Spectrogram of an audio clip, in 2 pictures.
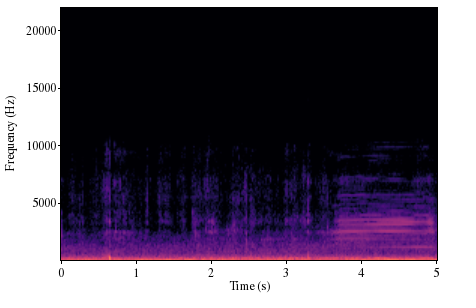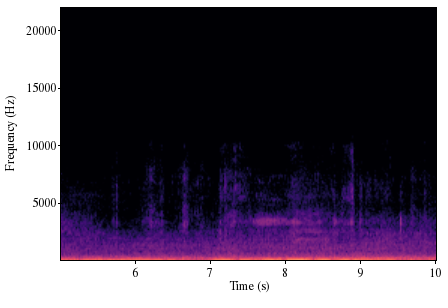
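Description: A steady low engine drone that grows louder and pulses near the end. A brief high buzzing tone sounds about four seconds in.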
